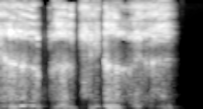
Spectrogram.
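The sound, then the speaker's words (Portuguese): A voice imitates the noisy slurp of a straw sucking up the last dregs of a Coca-Cola, mostly ice, during a film in a cinema: four hissy, gurgling bursts in quick succession, fairly loud, then silence. “Estás a ver um filme e ouvir o.”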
